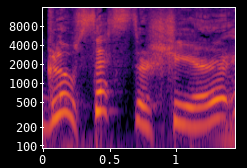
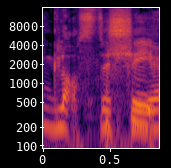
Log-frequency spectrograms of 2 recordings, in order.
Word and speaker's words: Gloucestershire: quello che per me era il Gloucestershire, invece è il Gloucestershire.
